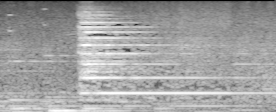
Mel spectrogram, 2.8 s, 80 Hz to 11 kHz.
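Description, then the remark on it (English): A large campus bell at Trinity College, University of Dublin, in Dublin, Ireland, strikes once with a bright, resonant clang, its long ringing tone sustaining and slowly fading over a low background hum, heard alone without voices. “On March 23, 2002, the bell echoes in the campus, welcoming back the young student who has been forcibly kept away from here for the past 2.5 years.”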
